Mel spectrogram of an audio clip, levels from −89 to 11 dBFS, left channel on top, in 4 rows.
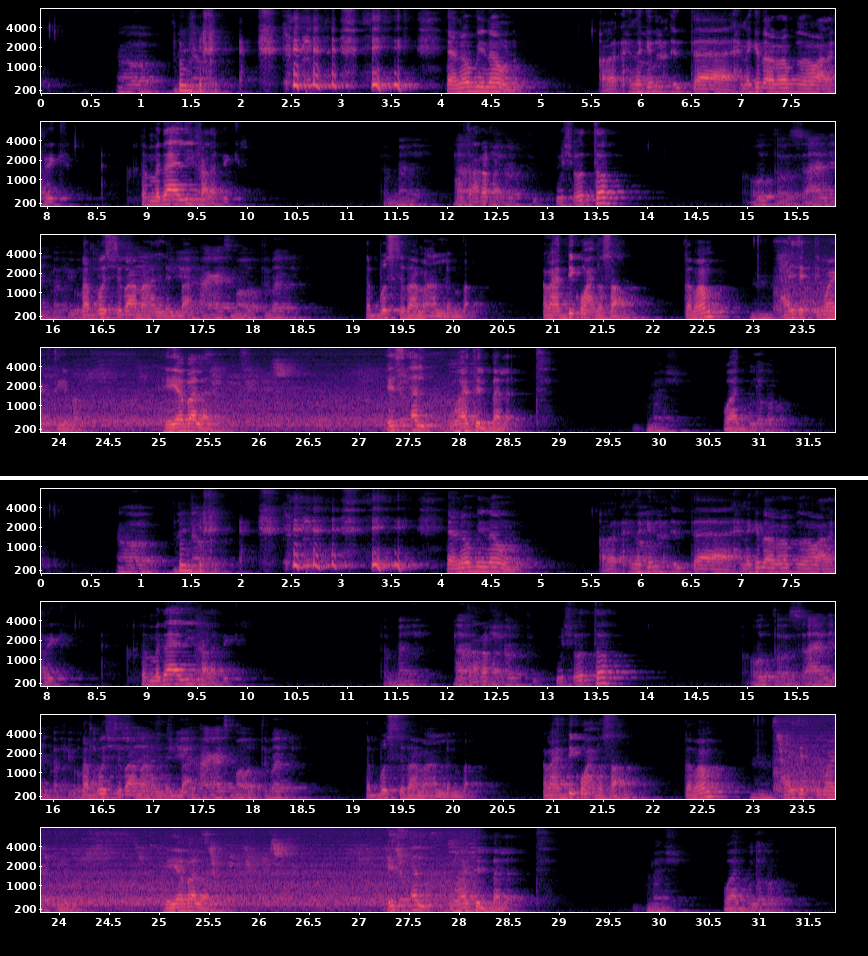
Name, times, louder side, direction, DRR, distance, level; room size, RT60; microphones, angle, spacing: voice 1, 0.8-1.7 5.9-6.2 9.5-9.7 11.4-11.8 12.1-12.7 15.0-18.4 21.6-21.8 23.0-23.2 25.4-25.7 27.2-27.9 29.9-30.2 30.7-31.2, equal, 30° right, 0 dB, 7.3 m, -42 dB
voice 2, 1.4-1.8 2.2-4.8 5.6-8.1 9.0-9.7 12.1-12.6 13.1-13.7 16.3-17.4 19.1-20.2 20.9-21.7 22.3-22.7 23.3-24.3 25.0-25.6 27.3-28.9 30.7-30.9, left 2 dB, 35° left, 10 dB, 1.1 m, -32 dB
sound 1, 23.2-28.2, right 2 dB, 70° right, 4.3 m, -40 dB
13.5 x 12.5 x 7.8 m, 0.66 s
head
